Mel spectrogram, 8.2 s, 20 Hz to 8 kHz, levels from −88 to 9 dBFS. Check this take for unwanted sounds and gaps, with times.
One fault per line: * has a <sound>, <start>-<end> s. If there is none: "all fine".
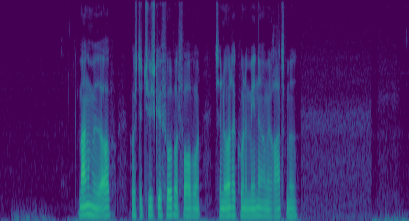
all fine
